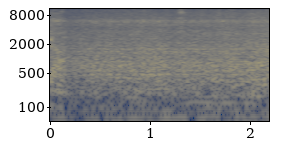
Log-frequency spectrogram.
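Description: Steady vehicle cabin noise, engine and surrounding traffic, heard from inside a vehicle creeping along in a traffic queue.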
